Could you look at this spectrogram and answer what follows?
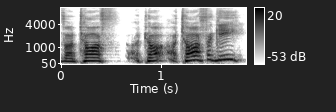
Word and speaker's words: autophagy: And then there's a separate set of benefits that go along with the keto diet / fasting, and that's the encouragement of autophagy.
